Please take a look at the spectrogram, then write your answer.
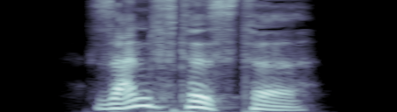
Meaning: inflection of sanft: 1. strong/mixed nominative/accusative feminine singular superlative degree 2. strong nominative/accusative plural superlative degree
- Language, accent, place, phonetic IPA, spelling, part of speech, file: German, Germany, Berlin, [ˈzanftəstə], sanfteste, adjective, De-sanfteste.ogg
